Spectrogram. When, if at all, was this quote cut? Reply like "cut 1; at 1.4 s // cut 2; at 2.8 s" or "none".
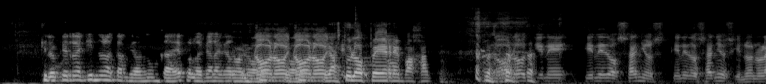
cut 1; at 2.9 s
